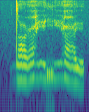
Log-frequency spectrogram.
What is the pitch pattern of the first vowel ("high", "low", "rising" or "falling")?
low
